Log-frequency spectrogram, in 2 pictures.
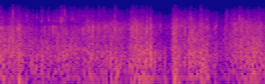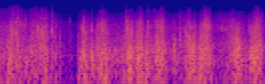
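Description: Dry leaves rustling and crackling as they are shaken out of a woven plastic sack into a clear plastic bag, with irregular crackles throughout.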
